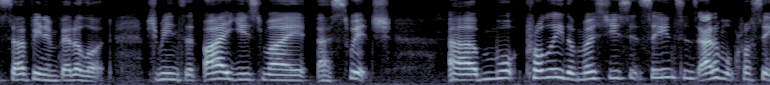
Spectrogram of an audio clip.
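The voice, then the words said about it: Voice sounds ill. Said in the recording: “I have been recovering from an illness, as you can probably tell by my voice.”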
